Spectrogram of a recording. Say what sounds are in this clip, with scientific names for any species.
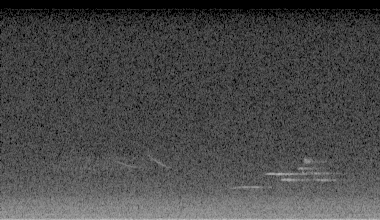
Setophaga caerulescens, Catharus guttatus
